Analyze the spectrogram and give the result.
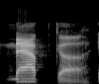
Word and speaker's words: NAPGA: So Western Bounty, which is Desiree Stark, said that, how do you call it? NAPGA? How do you say that? – NAPGA, N-A-P-G-A.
